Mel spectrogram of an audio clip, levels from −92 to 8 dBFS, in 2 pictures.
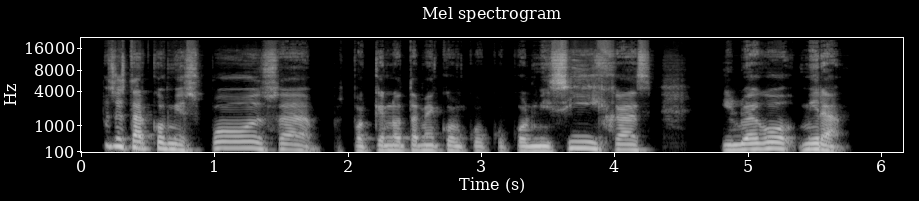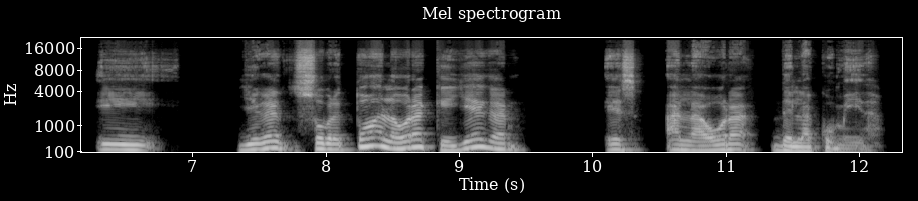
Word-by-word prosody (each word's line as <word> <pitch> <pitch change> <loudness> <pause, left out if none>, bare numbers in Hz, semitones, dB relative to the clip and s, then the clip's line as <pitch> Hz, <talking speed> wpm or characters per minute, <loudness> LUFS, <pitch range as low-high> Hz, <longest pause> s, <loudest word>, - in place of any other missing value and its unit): pues 235 -2 -3
estar 195 -6 +2
con 175 -3 0
mi 150 - 0
esposa, 155 - -3
pues 95 - -31
por 120 -3 -5
qué 130 - -3
no 125 -1 -1
también 130 0 -2
co 125 -5 -4
co 120 -2 -9
co 110 - -17
con 115 -1 -1
mis 120 +6 +5
hijas. 150 -6 -1 0.5
Y 135 - -3
luego, 160 +3 +1
mira, 145 -6 0 0.5
y 145 -3 0 0.5
llegan, 165 +7 +1
sobre 160 -2 +6
todo 225 +12 +3
a 245 - +2
la 175 -4 +4
hora 220 +4 +3
que 125 - -2
llegan 175 -7 0 0.6
es 145 -1 +1
a 145 - 0
la 125 -2 +1
hora 150 +3 -1
de 125 -2 +1
la 110 -1 +1
comida. 85 -2 -7
145 Hz, 170 wpm, -23 LUFS, 130-170 Hz, 0.6 s, sobre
